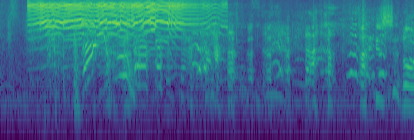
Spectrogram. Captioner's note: toys squeaking; all laughing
